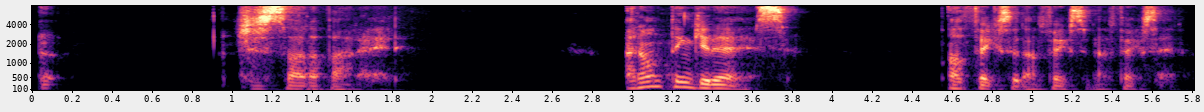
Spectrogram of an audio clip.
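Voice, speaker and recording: A man's voice: lowish voice, sing-song, moderate pace, breathy edge, soft background music. A man casually streaming a visual novel, reading the narration aloud and correcting himself with muttered asides.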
